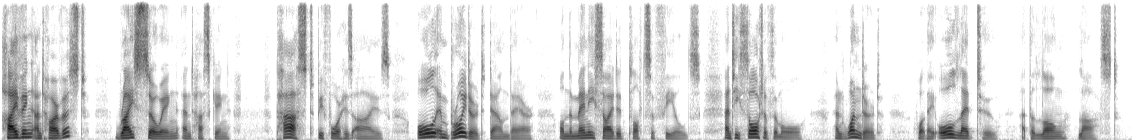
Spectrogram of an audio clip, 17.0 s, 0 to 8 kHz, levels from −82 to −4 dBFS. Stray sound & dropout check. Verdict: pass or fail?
pass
